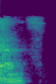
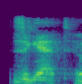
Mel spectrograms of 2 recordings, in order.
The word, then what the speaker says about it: Zagat: In 2016, it got a food rating of 4.5 out of 5 by Zagat, I don't know how that's pronounced. And it was Zagat. – Zagat, okay.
